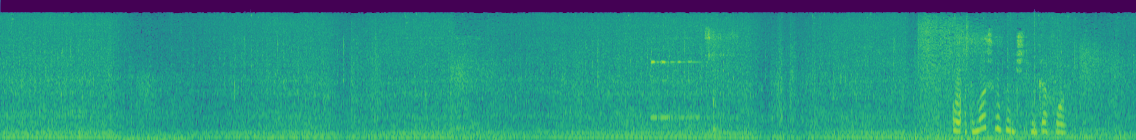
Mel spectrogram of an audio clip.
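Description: Tank tracks clatter over rubble.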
